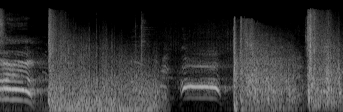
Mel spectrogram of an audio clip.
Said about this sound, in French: Ce midi, aux quatre coins du Royaume-Uni, des coups de canon retentissent.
